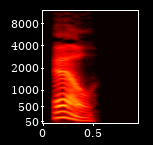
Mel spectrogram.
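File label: "l", American English, guy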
